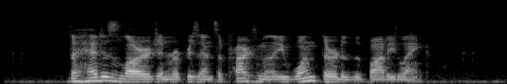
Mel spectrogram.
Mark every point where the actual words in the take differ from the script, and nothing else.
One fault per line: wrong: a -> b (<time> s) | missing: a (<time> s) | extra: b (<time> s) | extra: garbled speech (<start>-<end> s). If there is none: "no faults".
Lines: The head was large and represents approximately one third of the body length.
wrong: was -> is (1.0 s)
